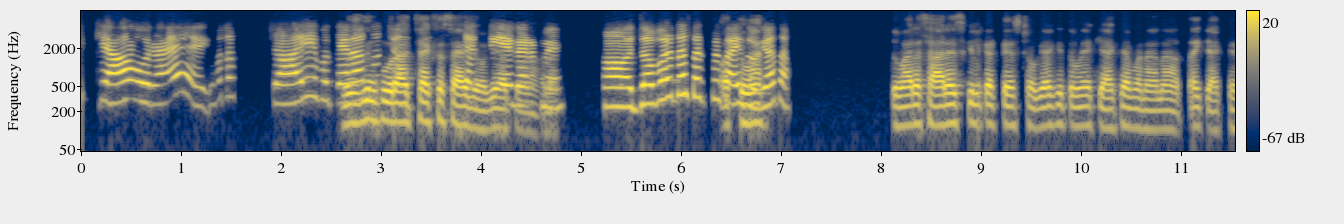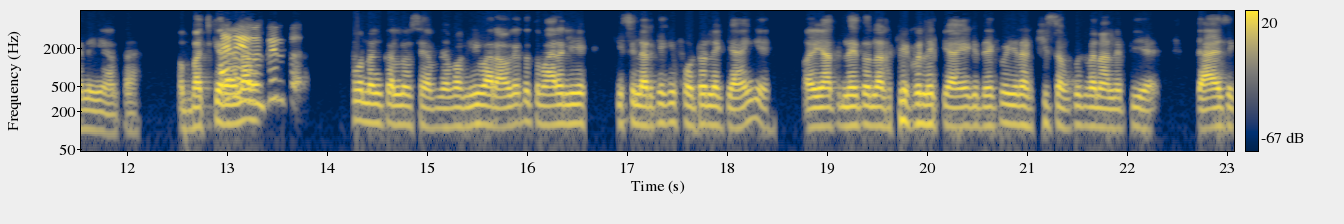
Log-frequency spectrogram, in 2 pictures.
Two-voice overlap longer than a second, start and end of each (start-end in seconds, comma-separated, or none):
2.7-4.7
